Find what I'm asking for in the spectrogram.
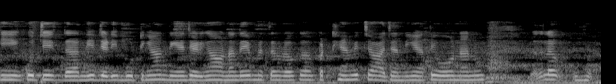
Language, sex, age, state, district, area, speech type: Punjabi, female, 30-45, Punjab, Pathankot, urban, spontaneous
